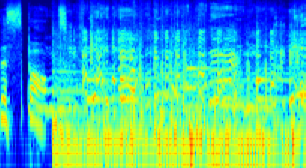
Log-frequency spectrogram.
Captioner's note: laughter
